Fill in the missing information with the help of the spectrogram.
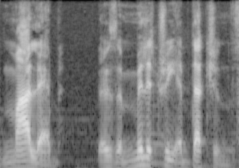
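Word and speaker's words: MILAB: but there's something called myab there's a military abductions how how to spell it my lab m i l a b military abduction oh my lab okay my lab okay just like a laboratory right no what it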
